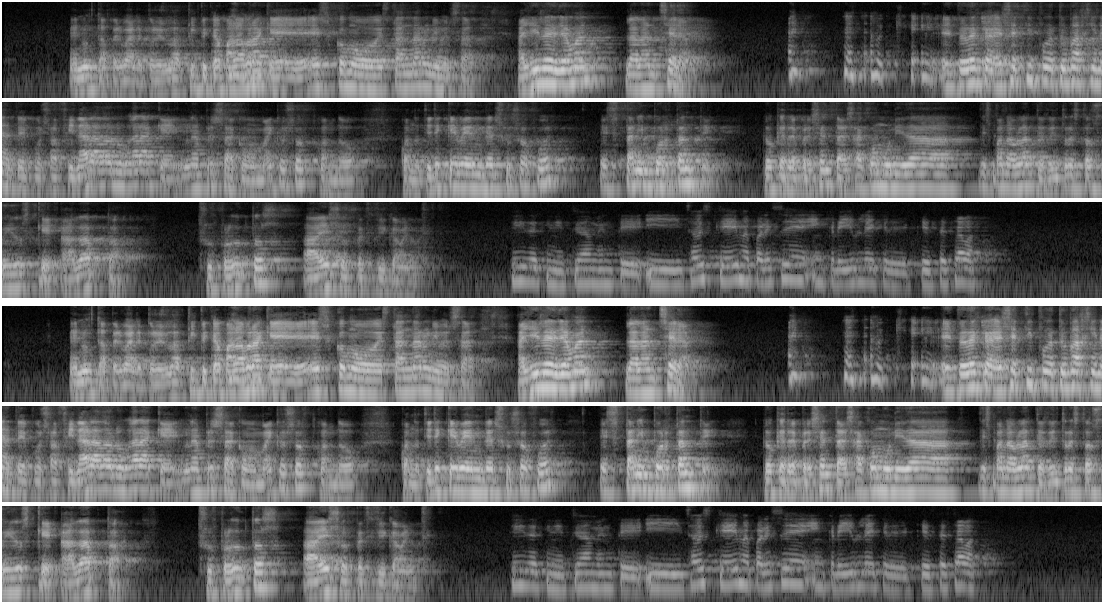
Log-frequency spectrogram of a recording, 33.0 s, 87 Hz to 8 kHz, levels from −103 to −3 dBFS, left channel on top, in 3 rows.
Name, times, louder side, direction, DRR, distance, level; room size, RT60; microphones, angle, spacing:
voice 1, 0.7-4.8 5.1-6.9 9.4-16.6 17.0-18.1 18.6-23.3 24.0-26.3, right 3 dB, 50° right, 1.7 m, -33 dB
voice 2, 2.3-2.6 7.9-8.1 8.4-9.4 9.8-10.0 17.6-18.1 27.1-31.7, equal, 20° right, 2.5 m, -45 dB
28.5 x 28.5 x 6.6 m
head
